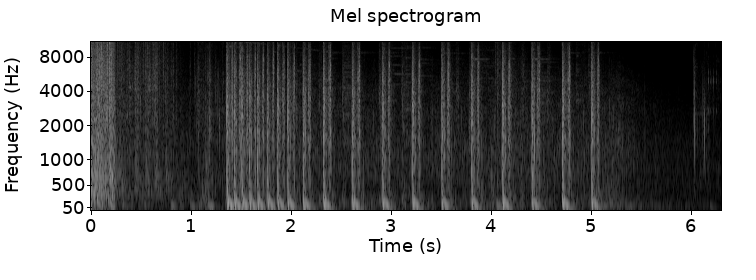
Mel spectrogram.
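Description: Rapid gunfire rattles in quick bursts and echoes away.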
